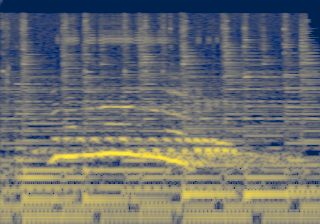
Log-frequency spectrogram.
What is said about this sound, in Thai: มีเด็กคนหนึ่งใช้หนังสติ๊ก ยิงกระสุนดินใส่นกฮูก กระสุนดินก้อนขนาดเท่านิ้วก้อยฝังลงไปที่ใต้ปีก แม้จะไม่มีเลือดออกมา แต่นกฮูกก็รู้สึกเจ็บปวดมาก เพราะกระสุนดินติดอยู่ มันร้องโอดโอยอย่างน่าสงสาร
